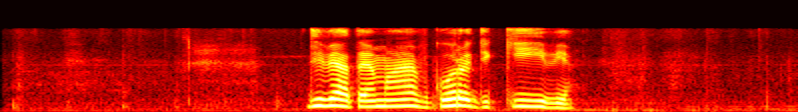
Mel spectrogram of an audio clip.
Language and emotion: Russian, neutral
